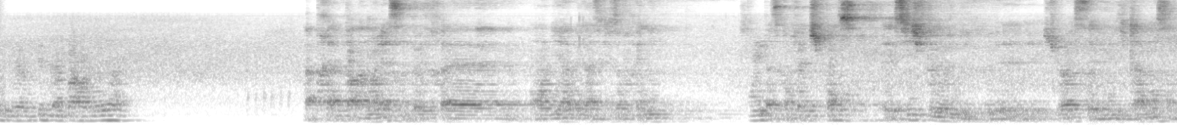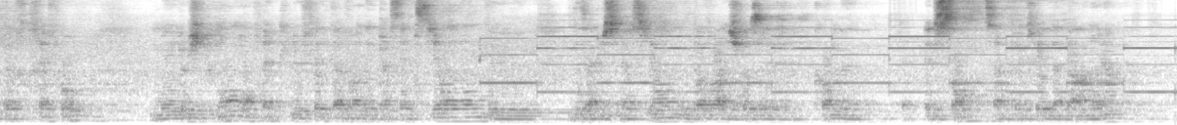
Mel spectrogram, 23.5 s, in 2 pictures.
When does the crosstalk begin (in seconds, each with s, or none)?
none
